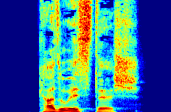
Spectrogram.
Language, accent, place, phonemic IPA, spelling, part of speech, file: German, Germany, Berlin, /kaˈzu̯ɪstɪʃ/, kasuistisch, adjective, De-kasuistisch.ogg
- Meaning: casuistic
